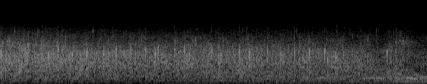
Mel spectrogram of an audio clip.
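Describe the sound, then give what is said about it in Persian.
An audience claps steadily for a few seconds after a ney performance lasting 3 minutes 10 seconds, a dense, even patter of many hands with no voices, holding at a fairly constant loudness throughout. “خواهش میکنم تشویقشون بکنید.”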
